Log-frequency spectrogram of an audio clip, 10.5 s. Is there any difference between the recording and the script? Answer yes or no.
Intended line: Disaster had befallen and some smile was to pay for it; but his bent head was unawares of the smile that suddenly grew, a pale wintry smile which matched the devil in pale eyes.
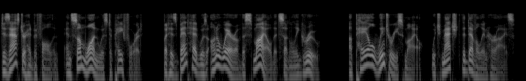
yes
